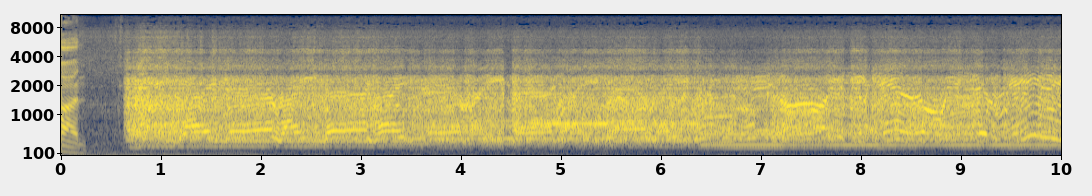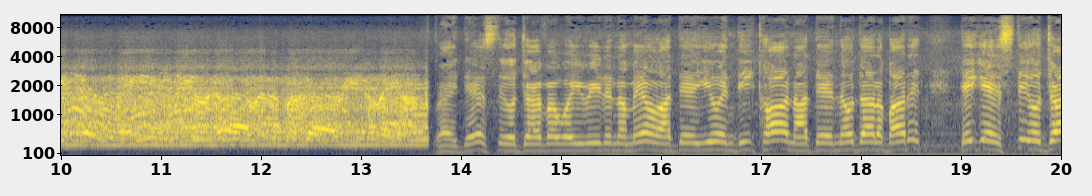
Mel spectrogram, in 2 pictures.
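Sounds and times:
garbled radio voices: 0.6s - 13.7s
steady heterodyne tones: 0.6s - 13.7s
radio hiss: 0.6s - 13.9s.

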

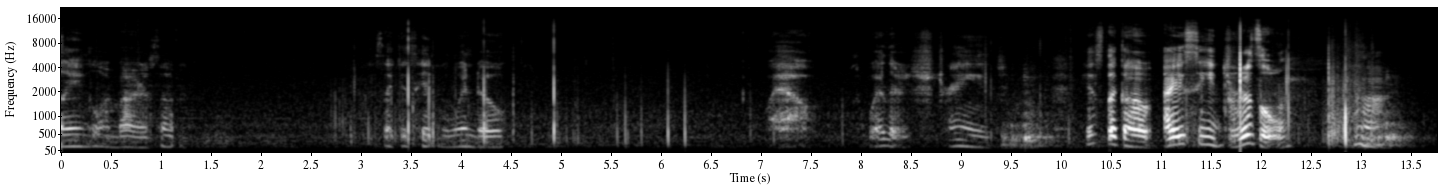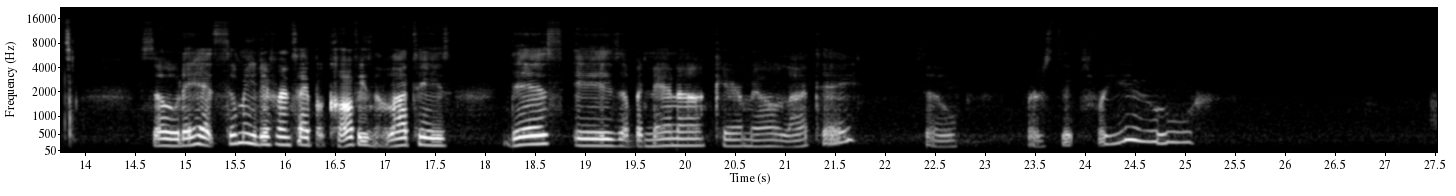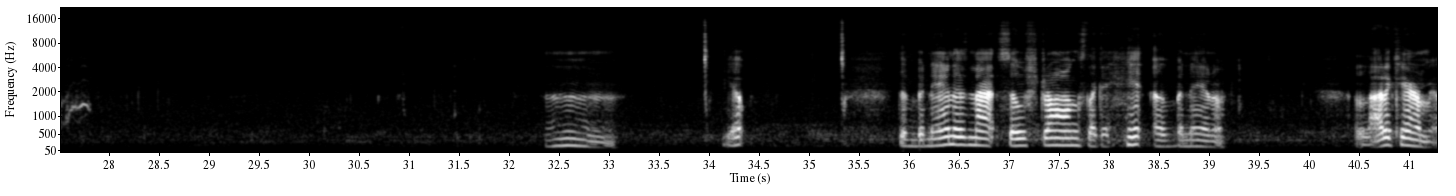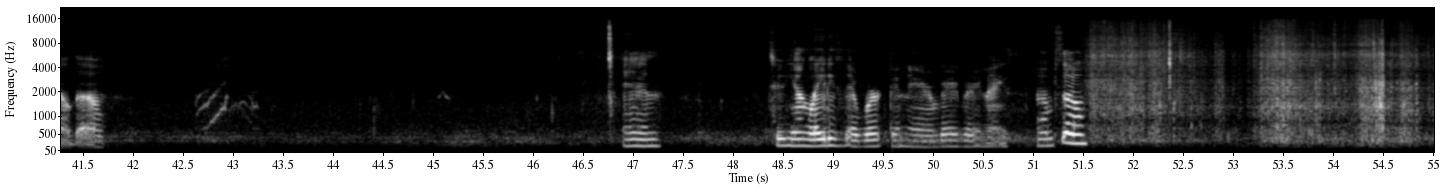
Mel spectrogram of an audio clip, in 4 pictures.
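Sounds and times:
bag rustling and crinkling: 2.6s - 7.0s, 12.2s - 13.6s, 51.3s - 55.0s.

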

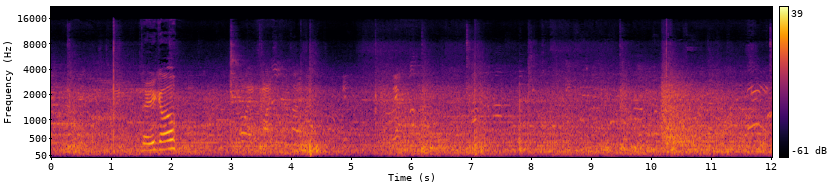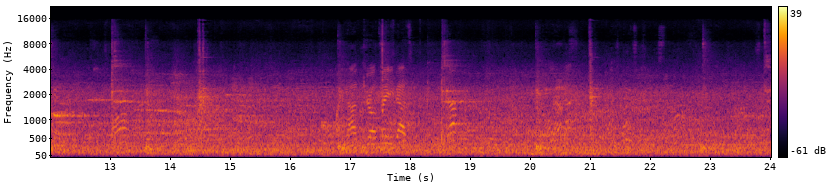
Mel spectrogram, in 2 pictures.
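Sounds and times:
background chatter: 0.0s - 24.0s.

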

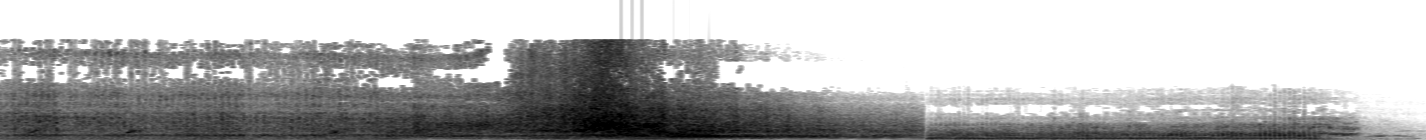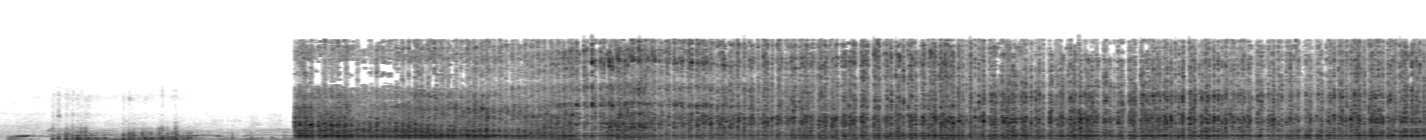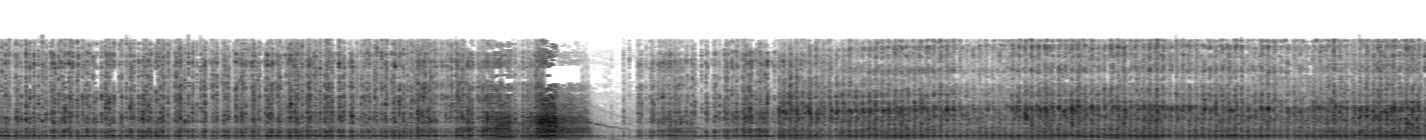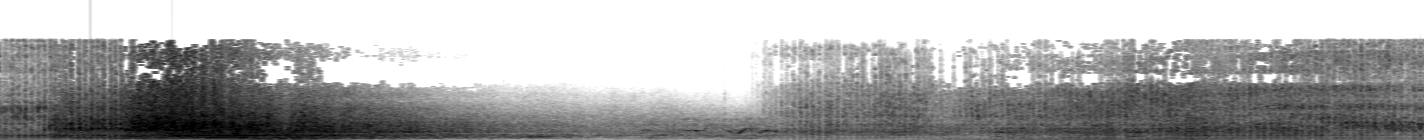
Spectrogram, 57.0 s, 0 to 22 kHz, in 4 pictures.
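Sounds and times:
racing car engine idling: 0.0s - 4.8s, 14.2s - 44.3s, 48.7s - 57.0s
racing car launching full throttle: 0.0s - 57.0s.

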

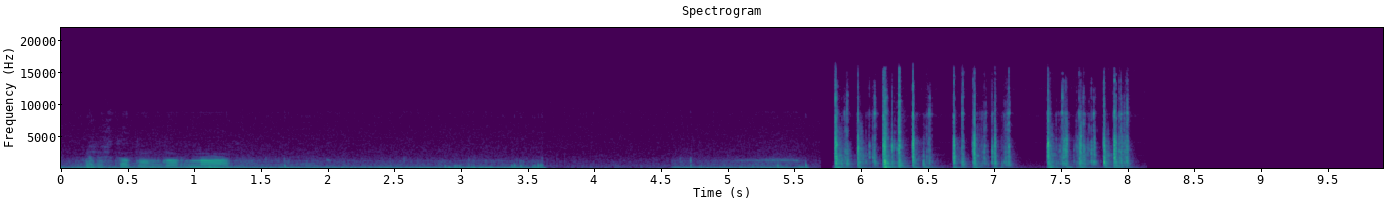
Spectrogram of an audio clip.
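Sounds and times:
rapid sharp clattering clicks: 5.8s - 8.1s.

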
